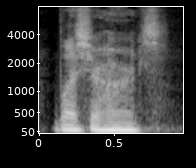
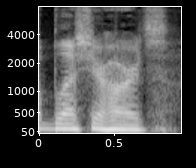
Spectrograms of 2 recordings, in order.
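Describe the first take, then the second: First: Lower, condescending "bless your hearts"; sarcastic southern pity, dropped low; patronizing sigh of pity; mock pity. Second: Said in the usual way. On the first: Real, not acted.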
